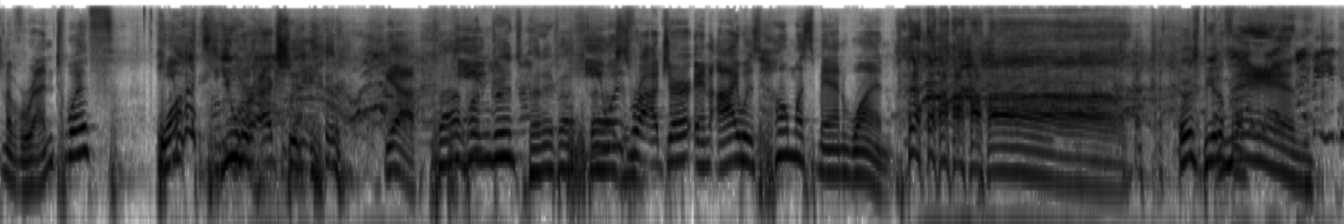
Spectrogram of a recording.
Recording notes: LIVE from Bramble Fest 2023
